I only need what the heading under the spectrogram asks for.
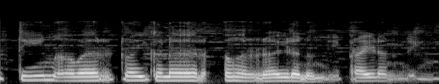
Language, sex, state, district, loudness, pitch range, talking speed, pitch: Telugu, male, Andhra Pradesh, Guntur, -14 LUFS, 165-195 Hz, 95 wpm, 180 Hz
